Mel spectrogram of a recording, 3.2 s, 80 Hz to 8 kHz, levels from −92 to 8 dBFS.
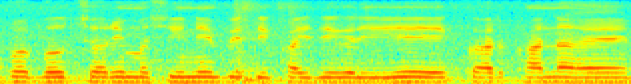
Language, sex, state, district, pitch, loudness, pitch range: Hindi, male, Haryana, Charkhi Dadri, 170 Hz, -13 LUFS, 165-170 Hz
